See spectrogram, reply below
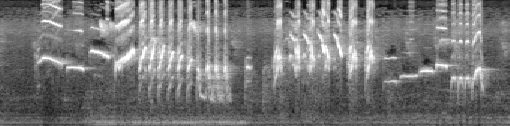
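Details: Borneo white-rumped shama, recently taken in hand, bursts into dense fast song: rapid buzzy note trains, a pause, another rattling run, then rising and stepped whistles, over a steady low hum.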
